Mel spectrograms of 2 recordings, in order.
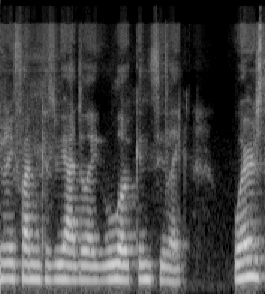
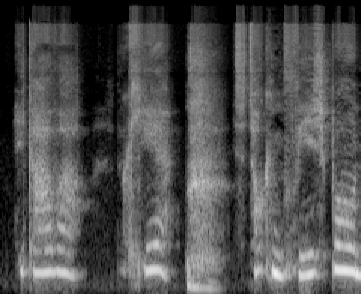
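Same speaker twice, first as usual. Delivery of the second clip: put-on, loud, swooping, drawn-out Scottish accent; 6 semitones higher, 5 dB louder than usual. Quoting a favorite movie line: put-on Scottish accent. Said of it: "trying to do your best Scottish accent".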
